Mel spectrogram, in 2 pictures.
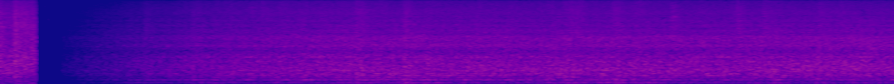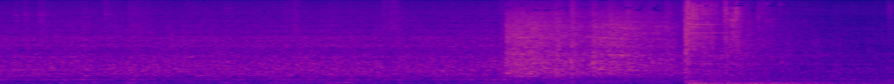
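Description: A train rolls along rails in the video game Let It Die, a steady low rumble that runs unbroken and swells louder and rougher near the end.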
